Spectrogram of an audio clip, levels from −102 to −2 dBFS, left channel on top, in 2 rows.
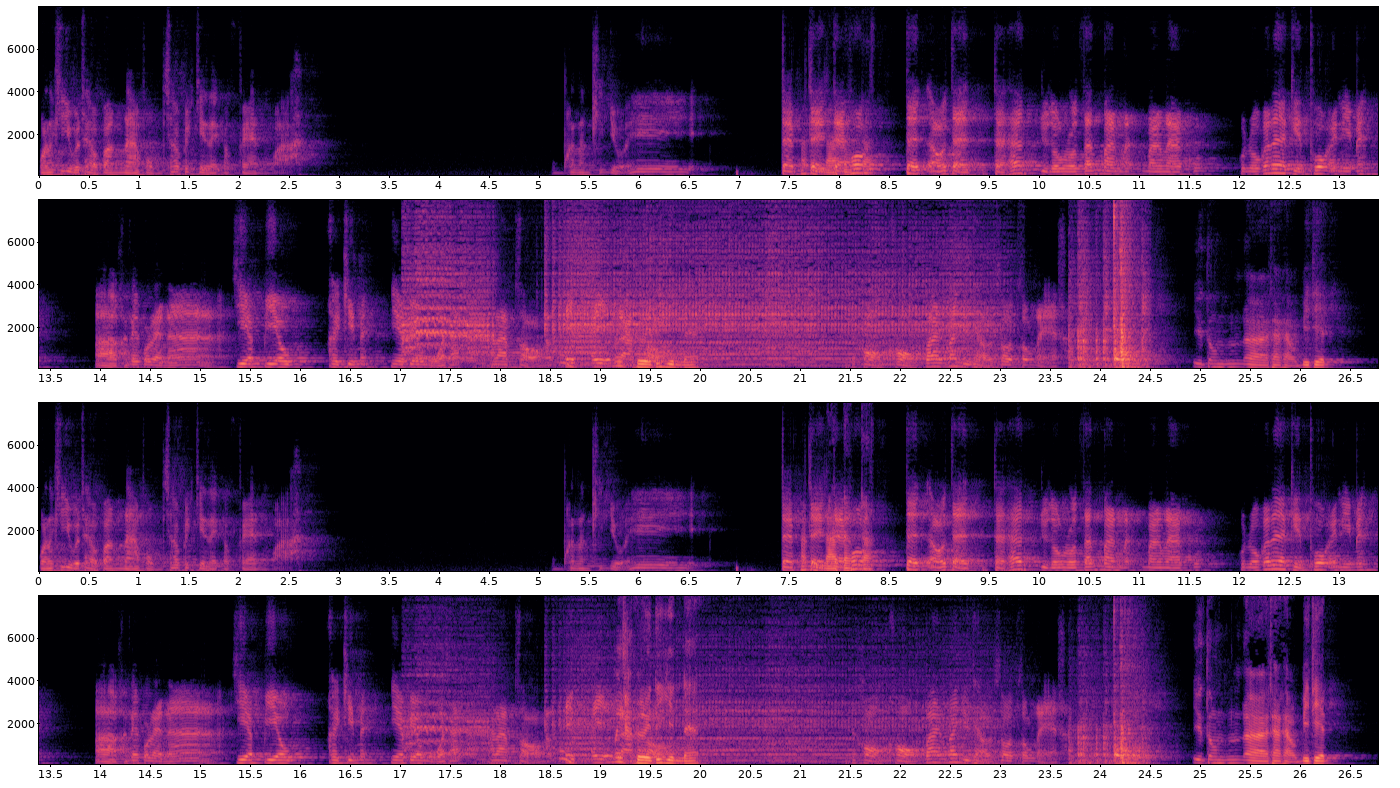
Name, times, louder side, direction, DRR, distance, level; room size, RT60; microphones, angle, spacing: voice 1, 0.0-2.6 5.1-6.5 7.4-8.3 8.7-11.6 12.0-13.3 13.9-16.0 16.3-19.7 21.5-23.7, left 1 dB, ahead, 5 dB, 2.4 m, -40 dB
voice 2, 7.6-8.3 18.6-18.7 19.1-20.0 24.9-26.3, right 4 dB, 60° right, 16 dB, 0.7 m, -35 dB
sound 1, 17.0-23.2 23.7-24.5, left 5 dB, 85° left, 1.9 m, -39 dB
25.5 x 13.5 x 7.6 m, 0.80 s
head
